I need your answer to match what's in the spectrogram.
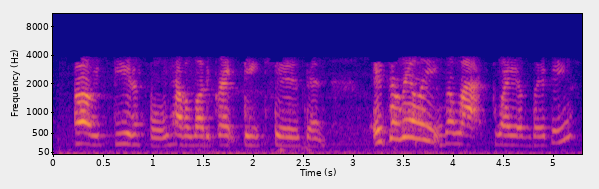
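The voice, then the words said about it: Australian accent. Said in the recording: “your beautiful accent. You're originally from Australia?”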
